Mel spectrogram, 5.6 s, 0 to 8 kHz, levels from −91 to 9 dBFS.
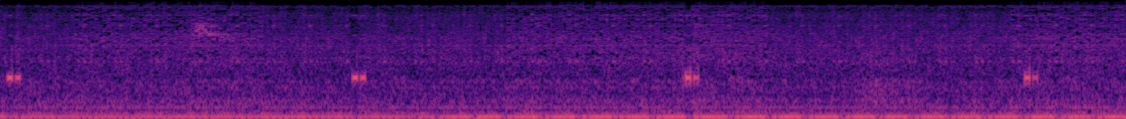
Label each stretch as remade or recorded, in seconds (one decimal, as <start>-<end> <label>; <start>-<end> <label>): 0.0-5.6 recorded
